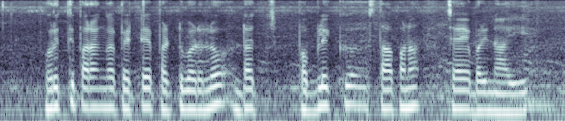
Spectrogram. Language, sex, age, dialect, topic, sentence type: Telugu, male, 18-24, Southern, banking, statement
